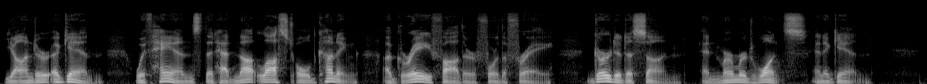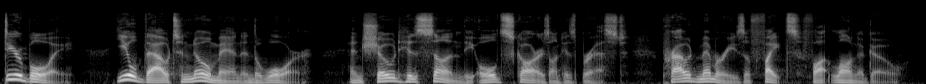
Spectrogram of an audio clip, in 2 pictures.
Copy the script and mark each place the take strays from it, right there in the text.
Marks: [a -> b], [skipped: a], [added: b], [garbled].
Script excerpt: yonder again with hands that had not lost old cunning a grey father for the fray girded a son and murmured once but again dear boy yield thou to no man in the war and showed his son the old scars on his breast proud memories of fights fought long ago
yonder again with hands that had not lost old cunning a grey father for the fray girded a son and murmured once [but -> and] again dear boy yield thou to no man in the war and showed his son the old scars on his breast proud memories of fights fought long ago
